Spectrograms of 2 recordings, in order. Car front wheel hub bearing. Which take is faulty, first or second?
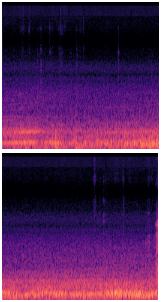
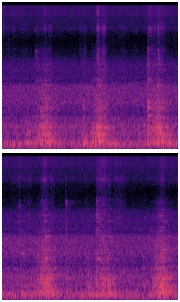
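second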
